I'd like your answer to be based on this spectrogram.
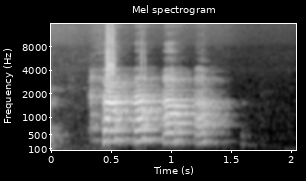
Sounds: Laughter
